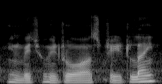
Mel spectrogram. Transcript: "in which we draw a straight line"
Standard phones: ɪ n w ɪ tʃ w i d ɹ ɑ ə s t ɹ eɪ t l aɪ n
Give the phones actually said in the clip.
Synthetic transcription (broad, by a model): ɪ n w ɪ tʃ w i d ɹ ɑ ə s t ɹ eɪ t l aɪ n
